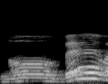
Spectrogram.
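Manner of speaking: "Nobel" with a loud, long final BÉL; loud no-BÉÉL for "Nobel"; stress on BEL. Shown as a demonstration. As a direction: stretch the last syllable of "Nobel". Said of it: "a sílaba tônica é a última".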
